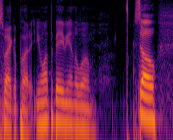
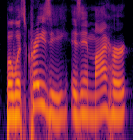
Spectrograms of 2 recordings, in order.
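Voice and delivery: usual speaking voice

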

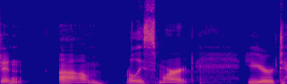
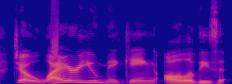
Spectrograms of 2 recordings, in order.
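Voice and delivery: ordinary talk

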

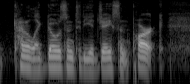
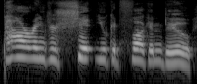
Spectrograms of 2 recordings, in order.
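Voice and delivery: exasperated; 9 semitones higher, 5 dB louder than usual. Real, not acted. Laughing exasperated outburst.

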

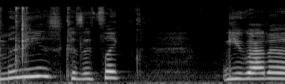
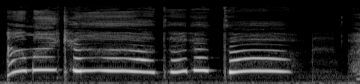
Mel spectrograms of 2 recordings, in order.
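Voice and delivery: high shrieking fan scream, slowed; 5 dB louder, much slower than usual. Retold or imitated. Crowd screaming at Seventeen members, high shriek. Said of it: "everybody screamed".

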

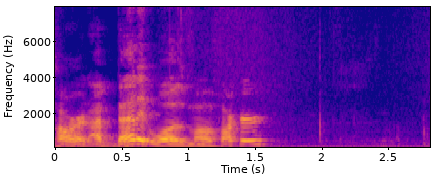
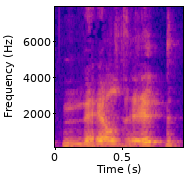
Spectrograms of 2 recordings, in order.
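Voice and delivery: laughing; 4 semitones higher, slower than usual. Real, not acted. Laughing after joke.

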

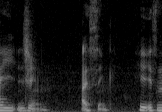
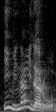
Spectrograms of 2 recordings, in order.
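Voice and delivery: louder, higher mock anger in Tokyo Japanese rather than Kansai-ben; Tokyo-style angry quote; 6 semitones higher, 6 dB louder, much faster than usual. Angry stranger on phone, mock Tokyo-Japanese snap. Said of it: "これは関西弁か".

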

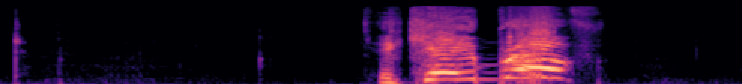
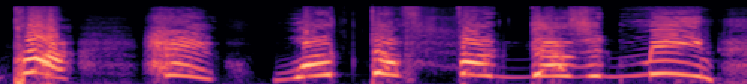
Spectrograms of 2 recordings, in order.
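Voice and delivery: high, loud, fast disbelief; comically worked-up, high-pitched incredulity; exasperated outburst; 12 semitones higher, 4 dB louder, faster than usual. Retold or imitated. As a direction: demand an answer in mock outrage. Acts out his outraged question.

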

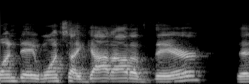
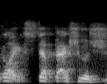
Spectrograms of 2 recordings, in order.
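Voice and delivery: ordinary talk

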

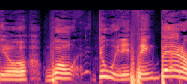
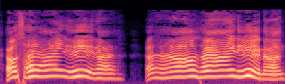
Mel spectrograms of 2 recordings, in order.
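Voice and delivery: higher, whiny imitation of friends; put-on aggrieved friend voice; mock complaining; 6 semitones higher than usual. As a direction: moan it like friends wanting credit. Imitating friends claiming credit.

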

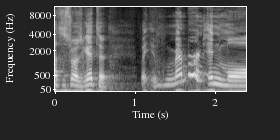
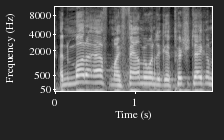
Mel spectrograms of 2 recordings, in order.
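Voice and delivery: higher, indignant comic imitation; aggrieved club owner; 8 semitones higher, much faster than usual. Club owner tells how his family was refused a picture, aggrieved. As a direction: complain as the snubbed owner. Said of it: "And he goes".

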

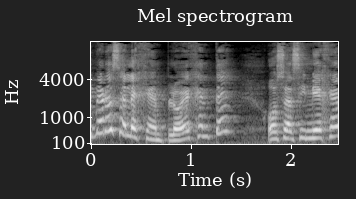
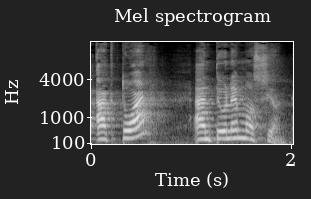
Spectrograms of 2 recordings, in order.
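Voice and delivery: normal talking voice

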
